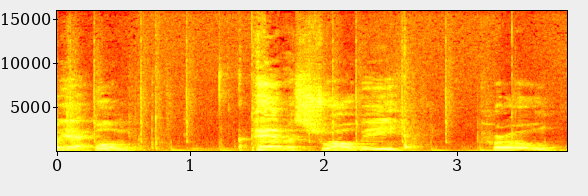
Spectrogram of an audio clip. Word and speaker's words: Schwalbe: So yeah, Schwalbe. I think that's how you say it. Schwalbe.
